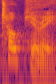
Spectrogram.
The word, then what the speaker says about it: topiary: you pronounce the word topiary. Topiary. Did anybody notice he went topiary? It was like a wonderful mixture of trimming a hedge and a little bowl you have of things that smell nice.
